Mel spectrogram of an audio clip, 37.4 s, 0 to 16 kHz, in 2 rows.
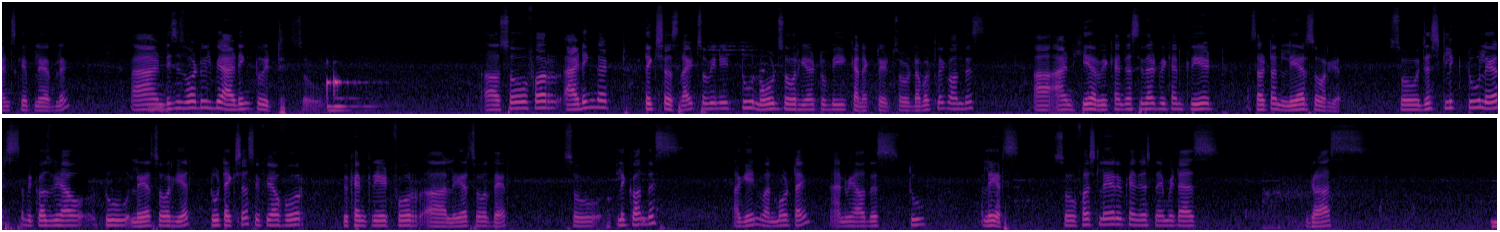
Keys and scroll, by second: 35.8-37.3 typing.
